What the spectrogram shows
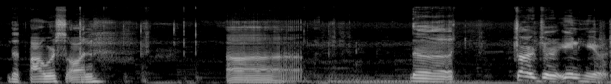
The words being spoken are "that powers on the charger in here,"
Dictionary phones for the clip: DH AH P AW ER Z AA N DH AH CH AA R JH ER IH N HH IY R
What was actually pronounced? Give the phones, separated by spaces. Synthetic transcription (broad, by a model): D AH P AW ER S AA N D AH CH AA R JH ER IH N HH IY R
